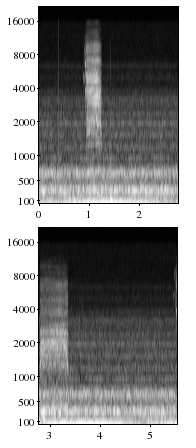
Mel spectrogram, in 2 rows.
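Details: Nest-box barn owl chick in Florida, 2022, feeding itself small pieces. Two fainter, breathy hiss-screeches about two seconds apart, half a second long each, partly buried under a strong low-frequency hum, with a faint click.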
